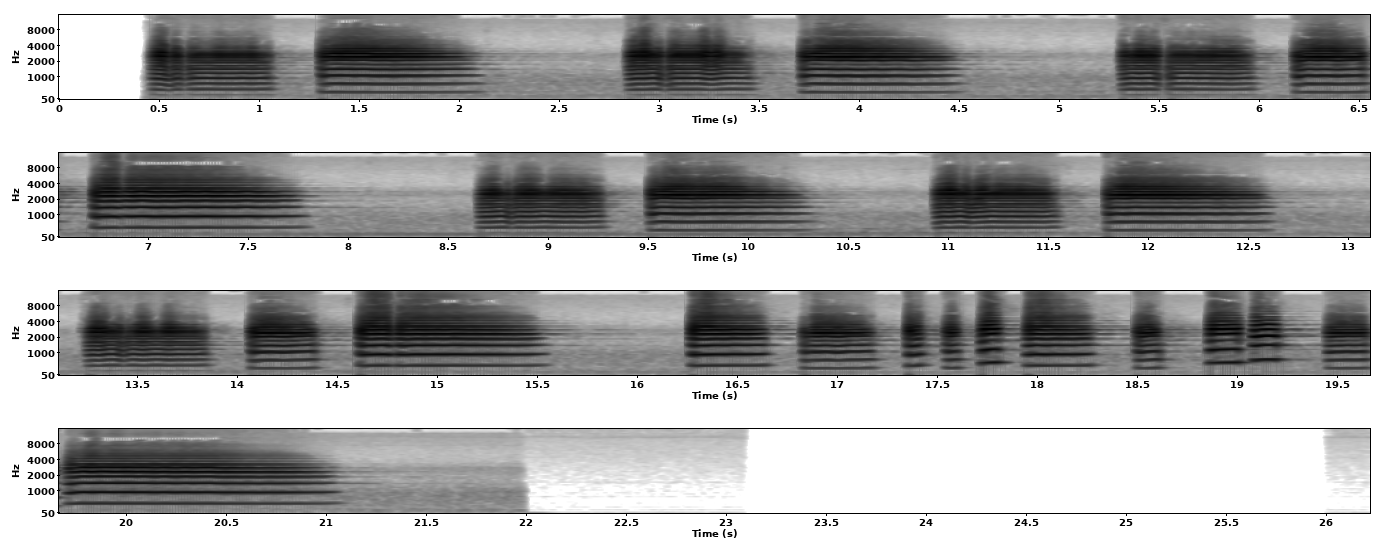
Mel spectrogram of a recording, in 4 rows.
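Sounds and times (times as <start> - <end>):
trumpet bugle call: 0.5 - 4.7, 5.3 - 8.0, 8.6 - 21.3.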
